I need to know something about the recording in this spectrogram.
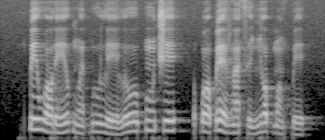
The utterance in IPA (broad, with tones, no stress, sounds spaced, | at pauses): k͡p e˦ w ɔ˧ ɾ eː˨˦ ɡʷ ɛ̃˨ ɓ u˧ l eː˨ l oː˦ p ũ˦ t͡ʃ e˦ | ɓ ɔ˧ ɓ ɛ˦˨ v ã˧ s ɨ˨ ɲ ɔ˦ ɓ ɔ̃˨ k͡p e˨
